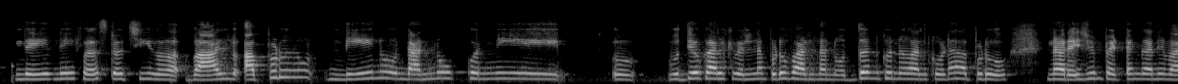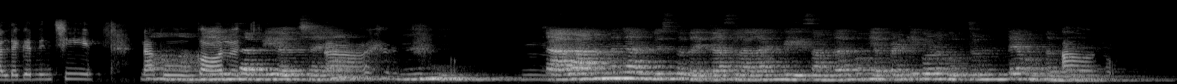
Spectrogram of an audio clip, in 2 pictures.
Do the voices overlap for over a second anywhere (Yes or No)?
Yes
